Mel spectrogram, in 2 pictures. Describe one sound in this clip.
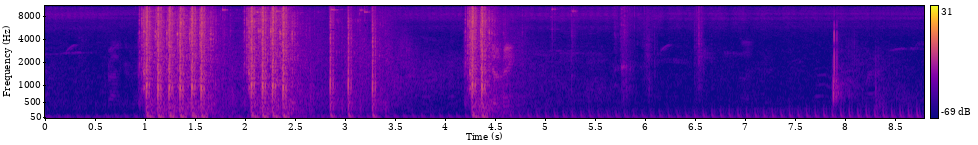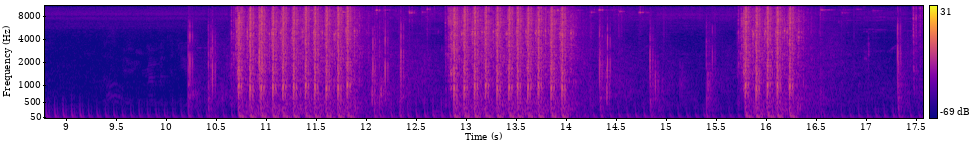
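A rifle fires loud, rapid bursts close by.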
